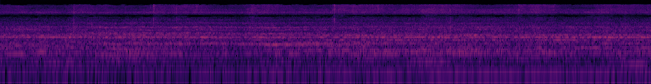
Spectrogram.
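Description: Music playing steadily over a constant low hum.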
